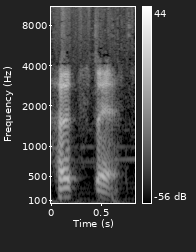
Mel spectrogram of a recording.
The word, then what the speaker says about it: Hudspeth: It's Hudspeth. – Hudspeth. – Actually pronounced just how it's spelled, but it's still a challenge.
